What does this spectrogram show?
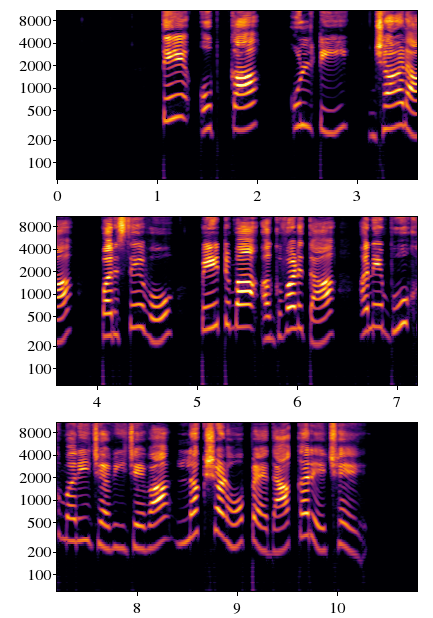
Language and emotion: Gujarati, neutral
